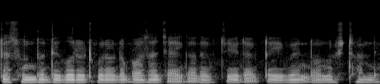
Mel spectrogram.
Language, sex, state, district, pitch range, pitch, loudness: Bengali, male, West Bengal, Purulia, 105-110 Hz, 110 Hz, -25 LUFS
